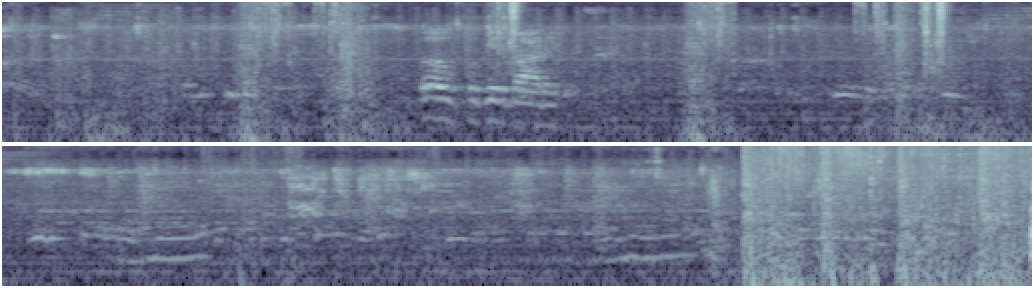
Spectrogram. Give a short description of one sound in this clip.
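Building pieces clack and snap into place in a video game.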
